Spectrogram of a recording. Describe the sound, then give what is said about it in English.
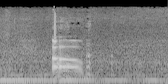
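A bus rumbles past on a city street in downtown York with a steady low engine drone, and a brief voice or tonal squeal cuts through near the middle. “I'll let this bus go by.”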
